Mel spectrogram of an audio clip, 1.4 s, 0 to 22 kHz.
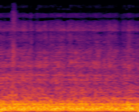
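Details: Cayenne V8 after a bad misfire was fixed: a deep, steady, even rumble with revs rising cleanly and no skipping. The misfire was blamed on a spark plug wire lying on the manifold, possibly damaged by pressure washing.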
